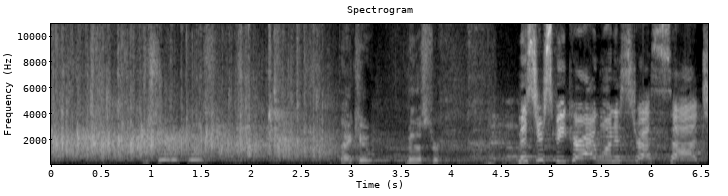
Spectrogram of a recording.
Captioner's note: applause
